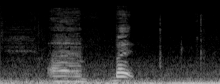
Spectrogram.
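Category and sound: vehicle, car interior road noise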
